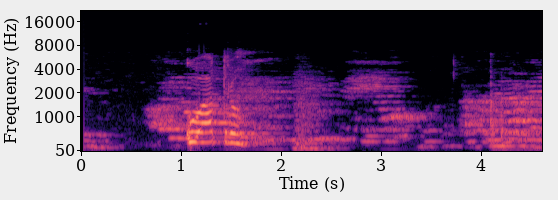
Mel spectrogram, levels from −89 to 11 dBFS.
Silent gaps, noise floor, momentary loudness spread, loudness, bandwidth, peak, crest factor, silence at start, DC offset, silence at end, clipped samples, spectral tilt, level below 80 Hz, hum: none; -43 dBFS; 23 LU; -18 LUFS; 7.2 kHz; 0 dBFS; 20 dB; 0 s; under 0.1%; 0 s; under 0.1%; -6.5 dB/octave; -64 dBFS; none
